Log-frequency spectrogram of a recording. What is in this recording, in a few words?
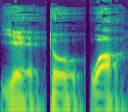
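"yetowa", concatenated syllables; Affixing experiment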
